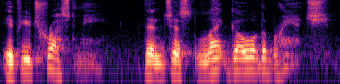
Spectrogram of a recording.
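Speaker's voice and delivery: soft, calm heavenly voice. Retold or imitated. God answers the dangling man, soft and calm. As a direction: speak gently from above. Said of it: "he heard the voice as it said".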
